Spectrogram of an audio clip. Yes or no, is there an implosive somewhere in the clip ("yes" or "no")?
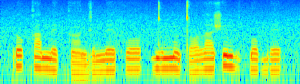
no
